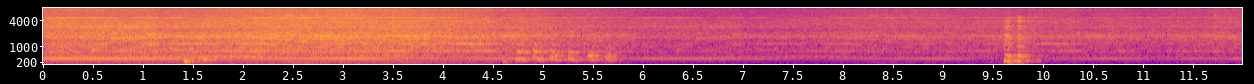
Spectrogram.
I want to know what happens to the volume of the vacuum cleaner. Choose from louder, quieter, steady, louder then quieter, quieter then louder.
quieter.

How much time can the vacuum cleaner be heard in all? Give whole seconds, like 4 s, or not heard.
12 s.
